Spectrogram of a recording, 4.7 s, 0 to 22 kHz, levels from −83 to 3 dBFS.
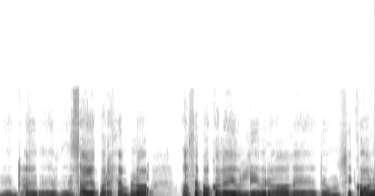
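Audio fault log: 1.79–1.88 s, damaged data in a compressed stream: a short glitch of about 84 ms cuts into the speech, a chirp, squawk, click or brief hole instead of continuous sound. Bytes in that stretch of the compressed stream were corrupted, so the decoder either misread those frames into nonsense output or discarded them, lost its frame sync, and had to search forward for the next valid header before clean decoding resumed.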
